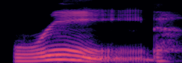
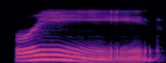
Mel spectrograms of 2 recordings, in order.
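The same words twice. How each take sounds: First: It is said with the present-tense pronunciation. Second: It is said with the past-tense pronunciation. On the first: The action happens habitually or now. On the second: The action happened in the past.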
